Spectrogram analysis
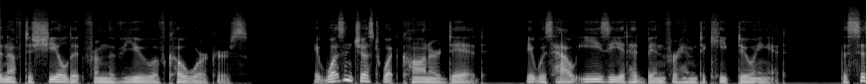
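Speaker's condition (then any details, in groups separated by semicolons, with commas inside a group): No condition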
